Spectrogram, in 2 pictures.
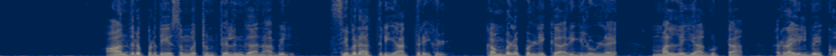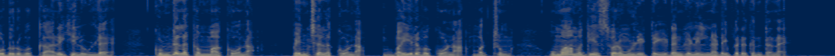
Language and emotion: Tamil, neutral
